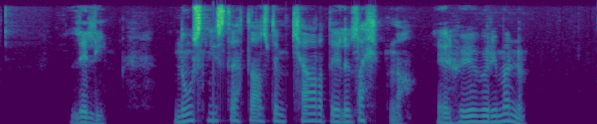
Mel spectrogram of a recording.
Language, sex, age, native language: Icelandic, male, 20-29, Icelandic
